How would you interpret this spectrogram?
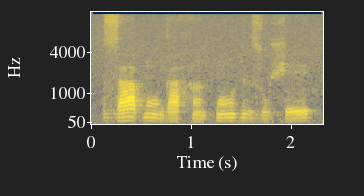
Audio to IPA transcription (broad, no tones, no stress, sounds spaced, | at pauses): z a ɓ õ ɡ a h ɐ̃ k͡p õ ɗ ɨ z u ʃ e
